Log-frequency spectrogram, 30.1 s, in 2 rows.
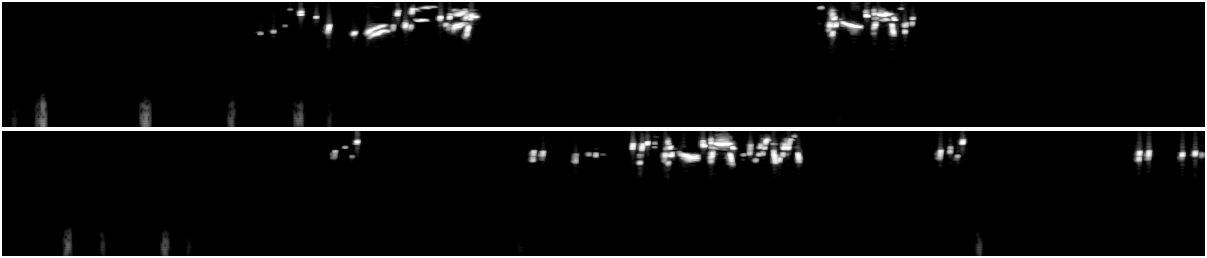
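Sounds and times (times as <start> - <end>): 
European goldfinch singing: 3.2 - 6.0, 10.2 - 11.4, 19.2 - 19.6, 21.6 - 25.1, 26.7 - 27.2.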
